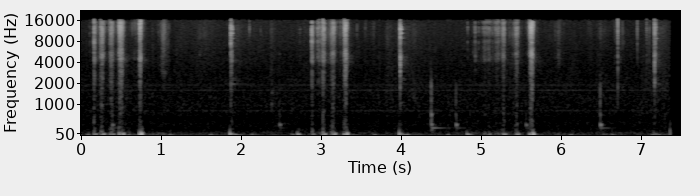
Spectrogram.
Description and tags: Spade Digging Foley
Poking fork into potatoe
